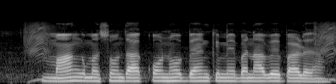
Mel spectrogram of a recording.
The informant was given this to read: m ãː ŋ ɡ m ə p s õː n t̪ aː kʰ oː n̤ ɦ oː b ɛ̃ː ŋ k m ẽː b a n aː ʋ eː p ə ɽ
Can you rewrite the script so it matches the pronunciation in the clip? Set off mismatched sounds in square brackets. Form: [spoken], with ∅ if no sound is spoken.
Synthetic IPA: m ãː ŋ ɡ m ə [∅] s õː n [d̪] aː [k] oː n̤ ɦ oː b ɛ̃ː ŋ k m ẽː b [ə] n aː ʋ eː p ə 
